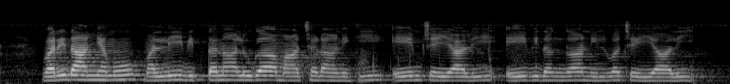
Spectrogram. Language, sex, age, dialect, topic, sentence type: Telugu, female, 36-40, Telangana, agriculture, question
